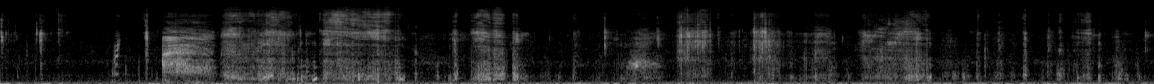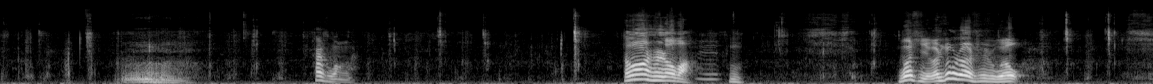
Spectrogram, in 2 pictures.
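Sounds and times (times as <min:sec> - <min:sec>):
person chewing and biting food: 0:00.0 - 0:17.7, 0:18.8 - 0:20.5, 0:21.8 - 0:23.0.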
